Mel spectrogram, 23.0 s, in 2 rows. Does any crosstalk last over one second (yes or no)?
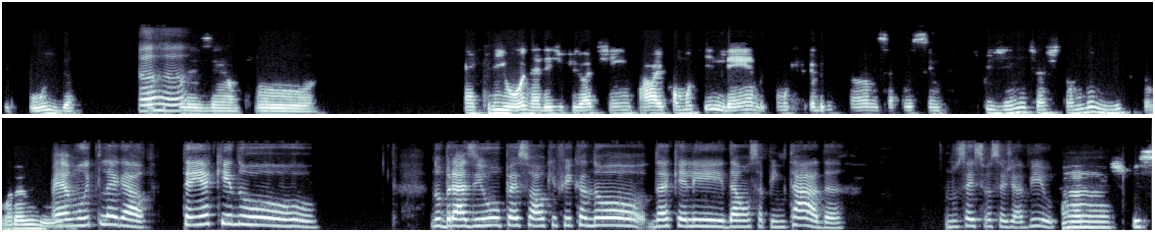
no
